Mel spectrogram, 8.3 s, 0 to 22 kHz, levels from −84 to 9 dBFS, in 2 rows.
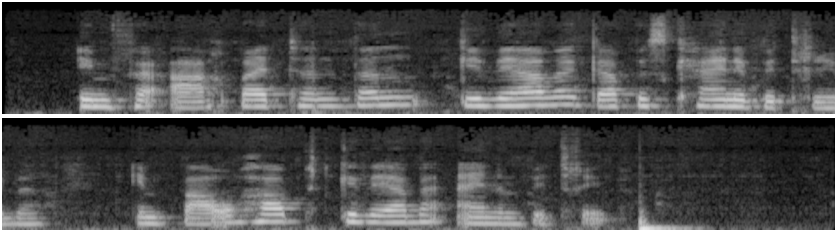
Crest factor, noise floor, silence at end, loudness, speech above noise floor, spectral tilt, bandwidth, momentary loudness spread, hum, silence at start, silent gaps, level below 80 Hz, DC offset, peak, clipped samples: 18 dB; -51 dBFS; 0.65 s; -20 LUFS; 32 dB; -4.5 dB/octave; 17 kHz; 8 LU; none; 0.4 s; none; -30 dBFS; under 0.1%; -2 dBFS; under 0.1%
